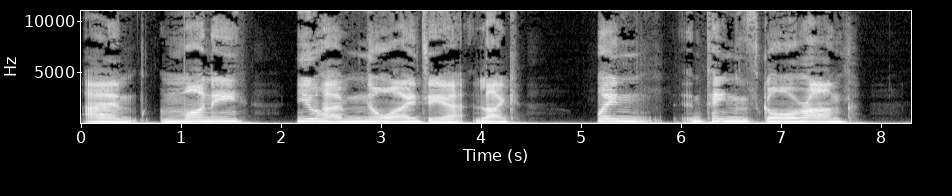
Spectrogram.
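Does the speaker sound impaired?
Yes: motor neurone disease; diagnosed by elimination at hospital in Limerick, began with fatigue and struggling with physical tasks; very limited hand use, hands worst affected, difficulty eating, walking limited but still tries.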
